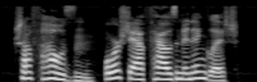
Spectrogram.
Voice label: Schaffhausen Pronunciation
